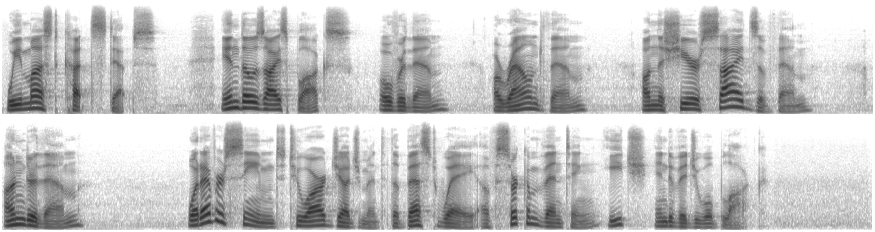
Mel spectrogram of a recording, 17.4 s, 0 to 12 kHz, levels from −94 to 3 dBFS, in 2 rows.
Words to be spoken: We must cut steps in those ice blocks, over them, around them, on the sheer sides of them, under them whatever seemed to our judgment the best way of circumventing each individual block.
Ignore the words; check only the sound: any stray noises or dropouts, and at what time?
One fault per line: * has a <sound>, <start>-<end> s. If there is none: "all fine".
all fine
